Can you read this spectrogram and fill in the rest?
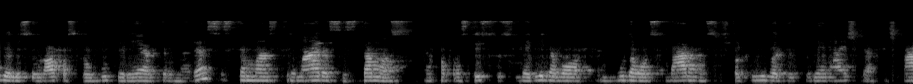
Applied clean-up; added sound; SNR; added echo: none; none; none; none.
